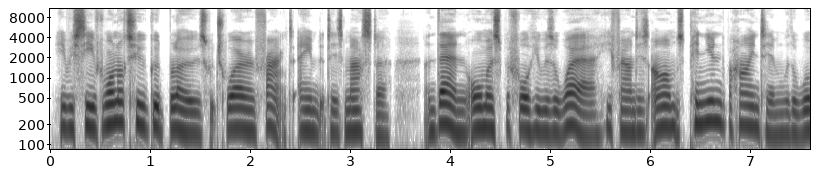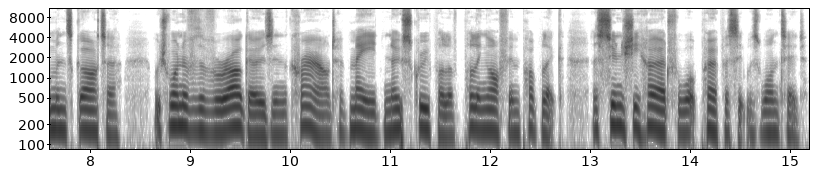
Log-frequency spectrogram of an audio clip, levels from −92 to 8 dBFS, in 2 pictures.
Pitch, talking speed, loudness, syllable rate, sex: 165 Hz, 240 wpm, -18 LUFS, 6.1 syllables/s, female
